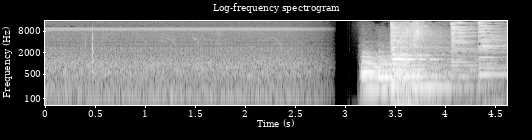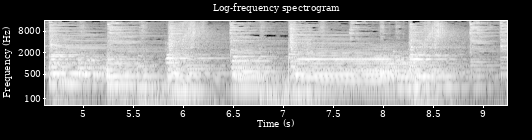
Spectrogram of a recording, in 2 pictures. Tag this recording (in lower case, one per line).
music
outside, rural or natural
harpsichord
